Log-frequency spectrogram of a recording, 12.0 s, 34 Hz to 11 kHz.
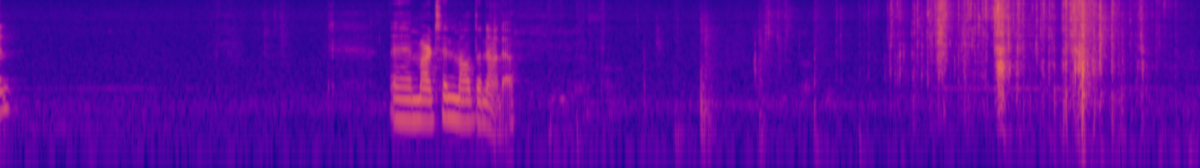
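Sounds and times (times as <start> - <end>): foil wrapper tearing and crinkling: 8.6 - 11.8.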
